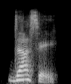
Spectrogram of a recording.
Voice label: "dassie", Indian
